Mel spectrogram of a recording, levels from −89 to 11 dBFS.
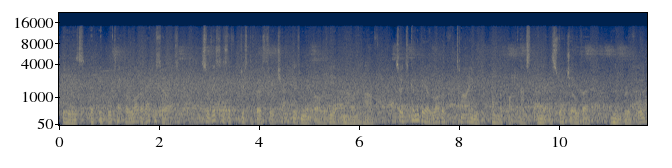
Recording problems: murmuring crowd; very loud; throughout; as loud as the speech
train or aircraft noise; very faint; throughout; 20 dB below the speech

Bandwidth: 14.5 kHz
